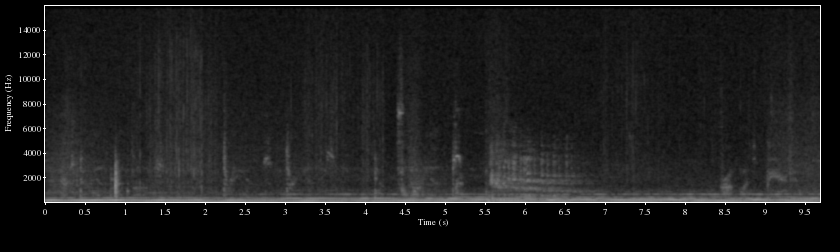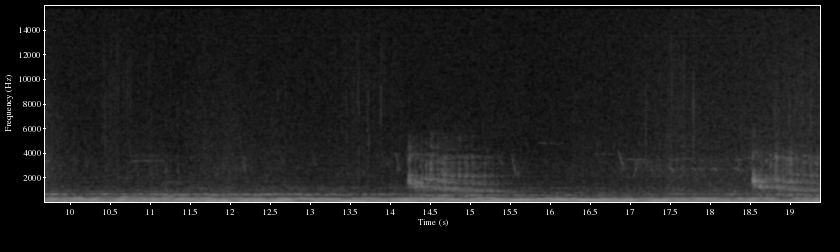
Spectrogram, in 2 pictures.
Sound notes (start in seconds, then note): 0.9 whispering; 10.3 whispering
